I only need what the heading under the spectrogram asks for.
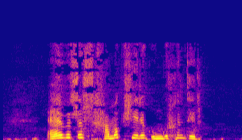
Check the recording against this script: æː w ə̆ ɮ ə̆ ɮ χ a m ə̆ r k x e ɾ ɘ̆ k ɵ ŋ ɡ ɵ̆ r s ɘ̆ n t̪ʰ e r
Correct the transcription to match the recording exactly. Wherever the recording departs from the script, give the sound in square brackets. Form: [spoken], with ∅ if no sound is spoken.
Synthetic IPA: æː w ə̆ ɮ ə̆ ɮ χ a m ə̆ [∅] k x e ɾ ɘ̆ k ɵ ŋ ɡ ɵ̆ r [x] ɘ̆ n t̪ʰ e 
